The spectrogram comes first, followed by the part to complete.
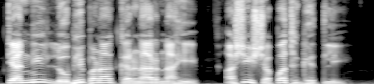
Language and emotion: Marathi, neutral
